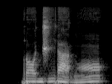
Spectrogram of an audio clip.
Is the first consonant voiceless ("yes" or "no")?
no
